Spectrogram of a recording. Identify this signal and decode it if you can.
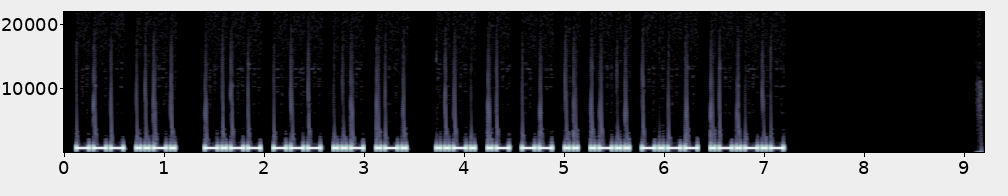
Morse code, heard as a keyed tone, about 28 wpm, 700 Hz. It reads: OF YOUR FAMILY.
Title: Sentences from Top 1000 Words - Review Part 4 - 28wpm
